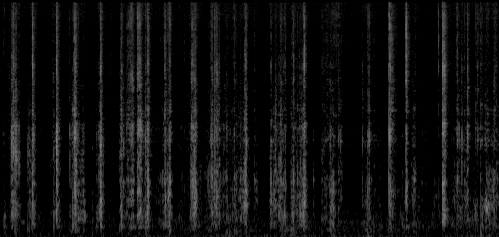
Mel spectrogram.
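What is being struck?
Small inflated latex rubber balloon.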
